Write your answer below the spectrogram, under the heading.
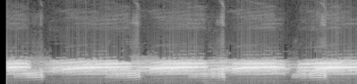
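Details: Roth's tree frogs calling at night in Koah after rain, two of many frogs present, perched on a tarp; short harmonic notes drop in pitch about once a second over a steady shrill chorus.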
